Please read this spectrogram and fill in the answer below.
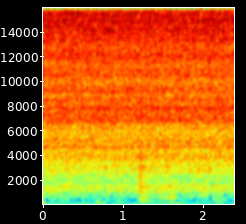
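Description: Steady hiss of a bathroom sink tap running, with a faint low hum underneath.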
